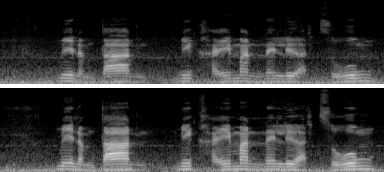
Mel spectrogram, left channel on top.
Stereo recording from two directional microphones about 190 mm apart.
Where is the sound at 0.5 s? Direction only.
35° right (ahead or behind).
